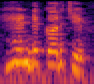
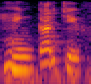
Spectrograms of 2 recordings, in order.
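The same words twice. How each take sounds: First: The D sound is pronounced. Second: The D sound is silent. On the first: The speaker calls it wrong. "Not handkerchief" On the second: The speaker calls it right. "D નો ઉચ્ચાર થતો નથી"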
